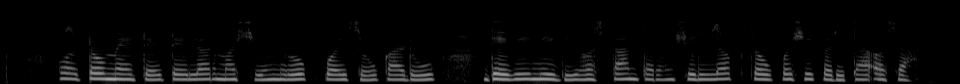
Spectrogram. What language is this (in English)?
Marathi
